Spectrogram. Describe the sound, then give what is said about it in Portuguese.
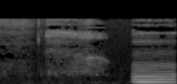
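A loud, low-pitched burp bursts out suddenly after a moment of faint breathy hiss, holding a steady, buzzing tone for about half a second. No one speaks. “Então, arrotei, cara.”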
